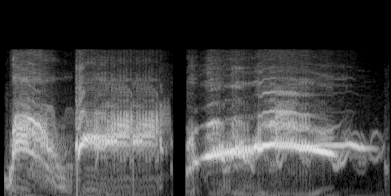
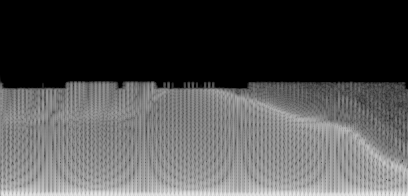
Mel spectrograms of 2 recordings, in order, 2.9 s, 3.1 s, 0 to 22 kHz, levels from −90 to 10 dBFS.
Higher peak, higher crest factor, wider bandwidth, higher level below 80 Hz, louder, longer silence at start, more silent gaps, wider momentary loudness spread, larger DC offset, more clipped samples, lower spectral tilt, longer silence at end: about the same, 0 dBFS vs 0 dBFS; about the same, 10 dB vs 6 dB; first, 8 kHz vs 4 kHz; second, -54 dBFS vs -6 dBFS; about the same, -9 LUFS vs -10 LUFS; about the same, 0.05 s vs 0 s; first, 1.32-1.38 s vs none; first, 9 LU vs 1 LU; neither; second, under 0.1% vs 0.1%; second, -2 dB/octave vs -10.5 dB/octave; about the same, 0.1 s vs 0 s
